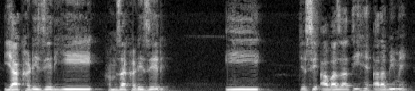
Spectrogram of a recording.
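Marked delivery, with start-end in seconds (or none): 0.1-3.9 یا کھڑی زیر ی spelled slowly and firmly; slow spelling out. Shown as a demonstration. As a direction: spell out the letter names slowly. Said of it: "یہ کی آواز جیسے".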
